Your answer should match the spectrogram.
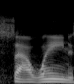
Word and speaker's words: Samhain: It looks like Samhain there, but it's Samhain is the way it's pronounced.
